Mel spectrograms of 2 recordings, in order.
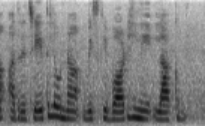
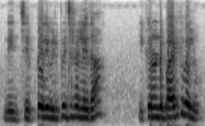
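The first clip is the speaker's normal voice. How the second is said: fast, loud furious yell; louder shout; 2 semitones higher, 7 dB louder, faster than usual. A narrator's reading. Deva yells at Preesha to get out, loud and fast. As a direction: shout her out of the room. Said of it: "మరింత గట్టిగా అరిచాడు".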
